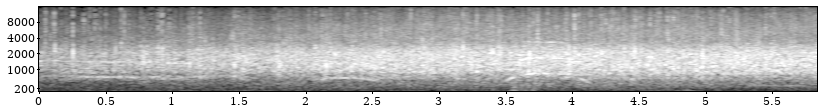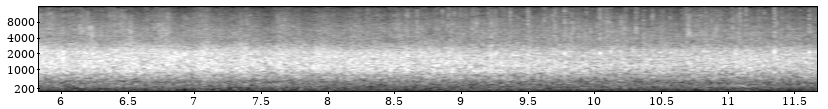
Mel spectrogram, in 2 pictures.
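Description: Standing audience applauding to welcome a guest author to an evening book discussion, a long, even and full burst of clapping that holds at a constant level throughout.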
